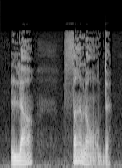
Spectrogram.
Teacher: I-N here, nasal, un. A-N, nasal, en. And then D, final E, not pronounced.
